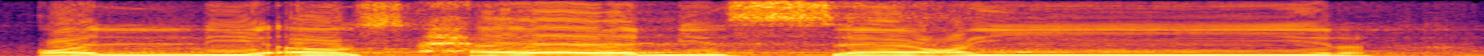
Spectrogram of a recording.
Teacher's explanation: Qul, tanwin bertemu fathatain atau tanwin umumnya bertemu dengan huruf lam. Hukumnya idgham bila gunnah, tanpa dengung, teman-teman.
